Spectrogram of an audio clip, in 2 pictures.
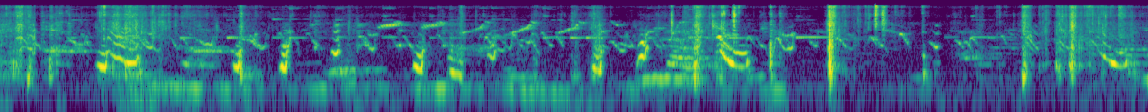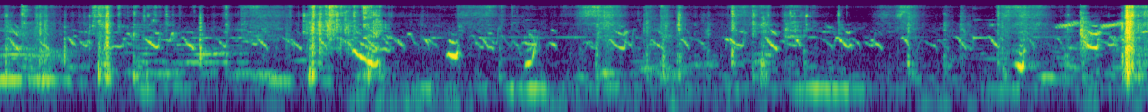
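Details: Grey francolin chicks (dakhni teetar) calling together: a busy stream of thin, high, upslurred peeps overlapping from several birds, with soft low clucks and scattered clicks and knocks.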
